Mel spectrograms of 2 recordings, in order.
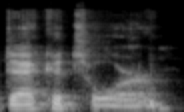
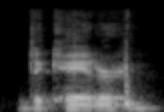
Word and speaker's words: Decatur: You know, when I first heard about that city, I called it Decator. And uh my friends laughed at me, but I I don't know how to pronounce that. Decatur.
